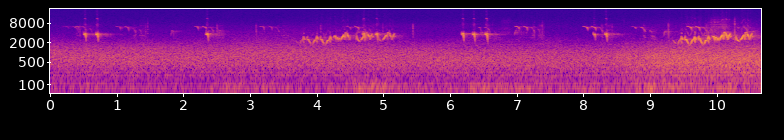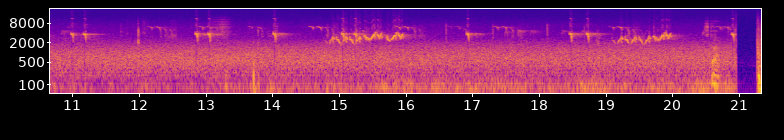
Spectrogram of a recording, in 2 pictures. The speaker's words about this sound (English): This is a purple finch.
